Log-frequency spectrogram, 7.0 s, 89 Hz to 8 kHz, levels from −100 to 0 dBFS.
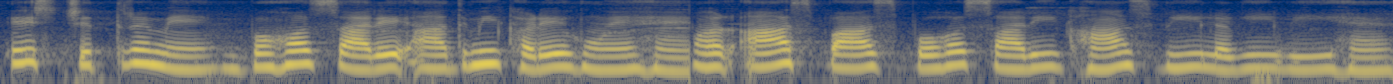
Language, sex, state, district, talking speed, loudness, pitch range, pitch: Hindi, female, Uttar Pradesh, Ghazipur, 165 wpm, -22 LUFS, 205-240 Hz, 220 Hz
